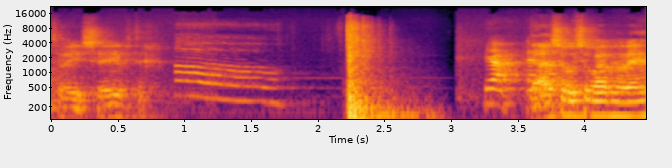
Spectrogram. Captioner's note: door slams shut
